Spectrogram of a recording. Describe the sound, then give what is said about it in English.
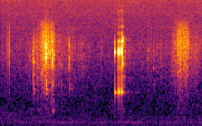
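A telephone being dialed in a phone booth to make a legal call: a few short, bright beeps and clicks spaced unevenly over a couple of seconds, fairly quiet, with no voices. “All right, there's the phone booth. Make your legal call.”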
